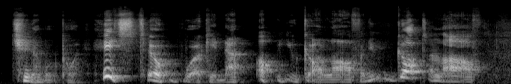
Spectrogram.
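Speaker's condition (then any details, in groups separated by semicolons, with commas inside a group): No condition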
